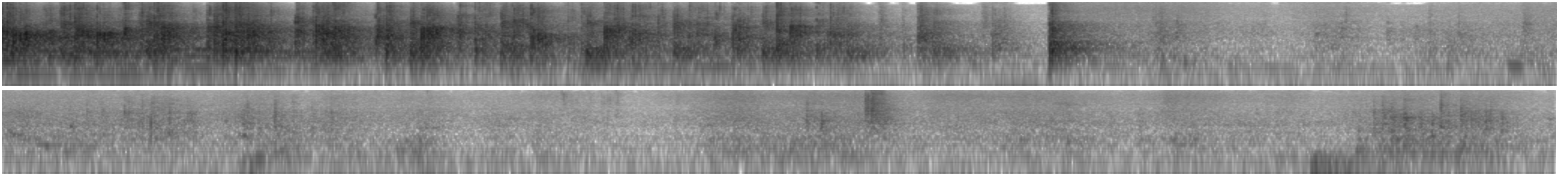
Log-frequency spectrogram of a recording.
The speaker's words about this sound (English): That's it. And continue clapping his name as we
